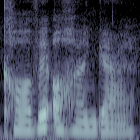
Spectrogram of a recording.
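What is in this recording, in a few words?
"Kaveh", Persian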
